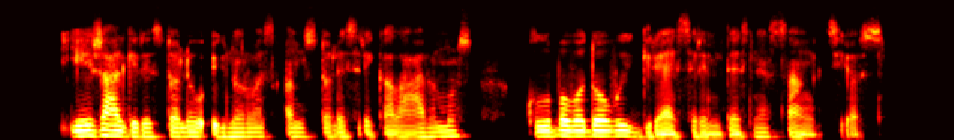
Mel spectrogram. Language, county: Lithuanian, Panevėžys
